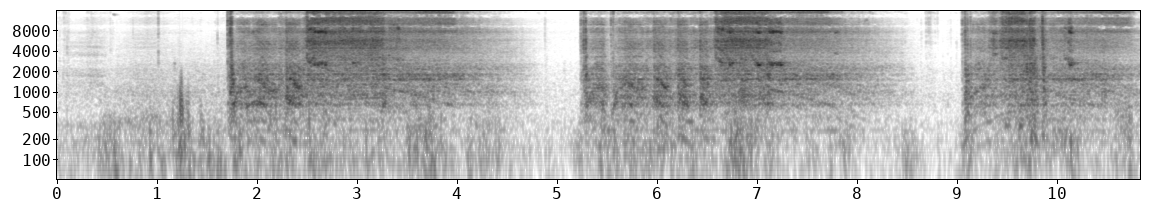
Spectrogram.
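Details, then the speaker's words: Chrysler 215 Hemi ute with 3-on-the-tree, first start attempts: engine catches and runs rough only while the starter turns, then dies each time the key is released; ballast resistor suspected dead. "You know what it sounds like? Sounds like this ballast resistor is sounds like this ballast resistor's dead. Because it starts when you crank it and then it stops when you let go, you know?"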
